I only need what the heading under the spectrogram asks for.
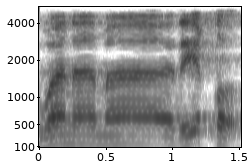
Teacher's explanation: أخطاء تقع عند نطق الفتحة، خلط صوتها بشيء من صوت الكسرة، بيقول مثلا وانا مارق، وانا ما الفتحة، وانا هذه عفوا بالنسبة للنون، وانا ما شو بيعمل؟ بيخلط صوت الفتحة بشيء من الياء · Term: الإمالة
